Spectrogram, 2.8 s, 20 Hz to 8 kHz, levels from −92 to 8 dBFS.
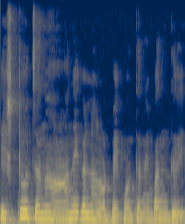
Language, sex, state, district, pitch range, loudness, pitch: Kannada, female, Karnataka, Shimoga, 220-240 Hz, -14 LUFS, 225 Hz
